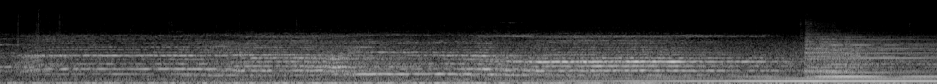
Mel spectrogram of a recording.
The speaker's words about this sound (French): Le son qui m'a frappé le plus est d'entendre les cloches de San Marco à minuit. Tu peux te trouver à n'importe quel endroit de Venise, tu l'entends.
